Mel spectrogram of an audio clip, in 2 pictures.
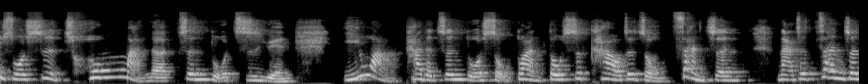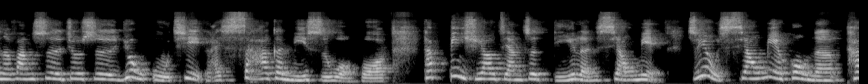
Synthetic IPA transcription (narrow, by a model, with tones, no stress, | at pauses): ʂwɔ˥ʂɻ̩˥˩ʈ͡ʂʰʊ˥ŋma˨˩nlə˦ʈ͡ʂə˥nt̪̬wɔ˧˥ʈ͡ʂɻ̩˥ɥɛ˧˥ni˧˥wɑ˨˩ŋt̪ʰa˥d̪ə˨ʈ͡ʂə˥nt̪̬wɔ˧˥ʂo˨˩ʊt̪wa˥˩nt̪o˥ʊʂɻ̩˥˧kʰɑ˥˧ʊʈ͡ʂɤ˥˩ʈ͡ʂʊ˨˩ŋt͡sa˥˩nʈ͡ʂə˥ŋna˥˧ʈ͡ʂɤ˥˧t͡sa˥˩nʈ͡ʂə˥ŋd̪ə˨fɑ˥ŋʂɻ̩˥˧t͡ɕjo˥˧ʊʂɻ̩˥˩jʊ˥˩ŋu˨˩t͡ɕʰi˥˩la˧˥ɪʂa˥kə˥˩nni˧˥ʂɻ̩˧˥wɔ˨˩xwɔ˧˥t̪ʰa˥pi˥˩ɕy˥jɑ˥˩ʊt͡ɕjɑ˥ŋʈ͡ʂɤ˥˩t̪i˧˥lə˧˥nɕjɑ˥ʊmjɛ˥˩nʈ͡ʂɻ̩˧˥jo˨˩ʊɕjɑ˥ʊmjɛ˥˧xo˥˩ʊnə˧t̪ʰa˥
